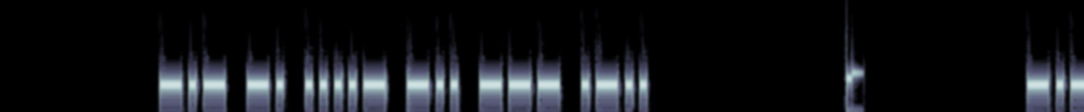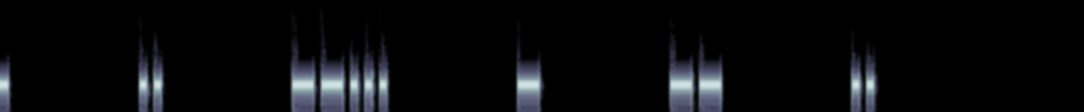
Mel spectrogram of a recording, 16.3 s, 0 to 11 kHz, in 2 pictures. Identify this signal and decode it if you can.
Morse code, heard as a keyed tone, about 22 wpm, spaced as for 11 wpm, 700 Hz. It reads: KN4DOL KI7TMI
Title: USA Call Signs - 6 Characters - 6x Character Spacing - 22wpm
